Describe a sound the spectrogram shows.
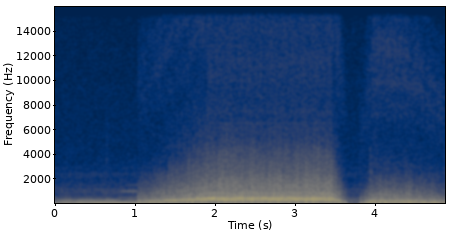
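A spacecraft roars and rumbles as it burns through the air.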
